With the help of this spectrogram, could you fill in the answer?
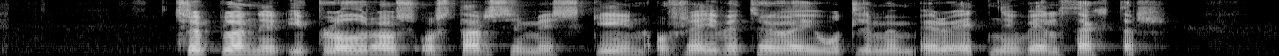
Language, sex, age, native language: Icelandic, male, 20-29, Icelandic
